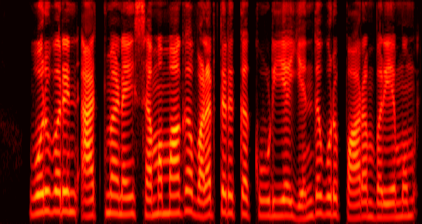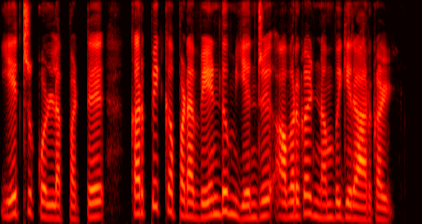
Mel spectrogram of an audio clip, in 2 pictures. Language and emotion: Tamil, neutral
